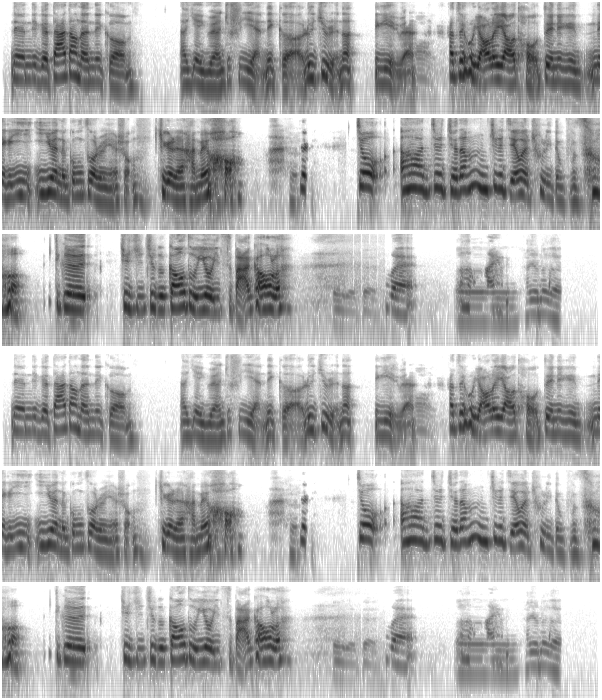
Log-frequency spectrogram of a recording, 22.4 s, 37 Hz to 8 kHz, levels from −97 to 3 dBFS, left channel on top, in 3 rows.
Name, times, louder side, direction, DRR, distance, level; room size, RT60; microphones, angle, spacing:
voice 1, 0.1-1.7 2.2-4.4 4.7-5.2 5.6-10.5 10.8-11.3 11.9-15.2 15.6-16.0 16.4-18.6 19.8-20.1 20.6-21.1, left 6 dB, 65° left, 0.5 m, -21 dB
voice 2, 5.2-5.8 11.0-11.2 15.8-16.0 19.1-19.7 20.6-21.9, left 2 dB, 20° left, 1.4 m, -43 dB
head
